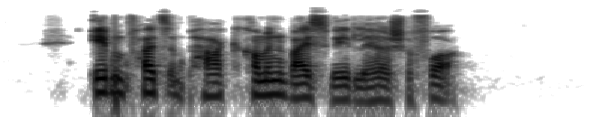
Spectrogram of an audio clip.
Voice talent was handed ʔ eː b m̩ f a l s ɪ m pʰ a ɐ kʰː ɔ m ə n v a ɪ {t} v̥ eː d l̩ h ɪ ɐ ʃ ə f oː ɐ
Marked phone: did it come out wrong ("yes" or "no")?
yes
